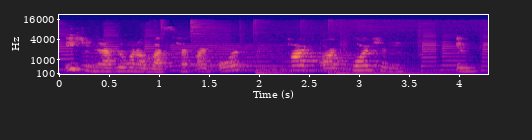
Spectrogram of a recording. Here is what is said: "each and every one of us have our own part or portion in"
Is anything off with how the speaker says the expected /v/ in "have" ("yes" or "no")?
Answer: yes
